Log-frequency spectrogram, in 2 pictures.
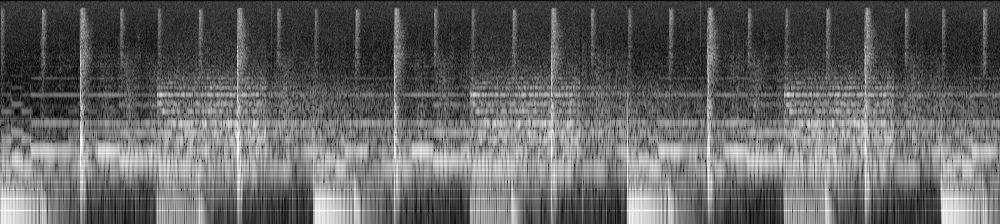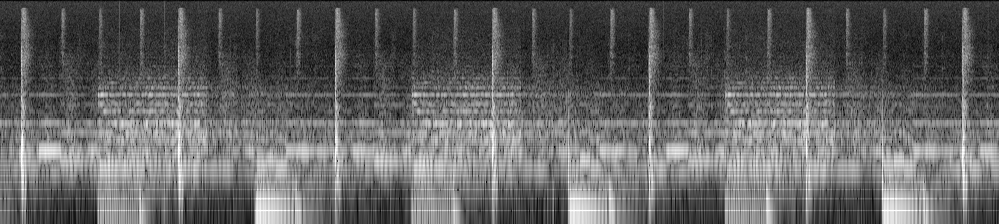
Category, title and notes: Music > Multiple instruments
Nostalgic electronic intro music
Music intro for shorts, podcats or games.
music, loop, intro, slow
